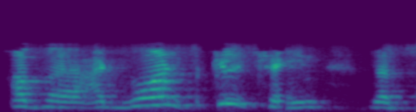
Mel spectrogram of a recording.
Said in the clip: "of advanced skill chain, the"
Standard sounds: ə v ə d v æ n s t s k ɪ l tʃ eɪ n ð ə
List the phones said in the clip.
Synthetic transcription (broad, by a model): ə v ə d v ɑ n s s k ɪ l tʃ eɪ n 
